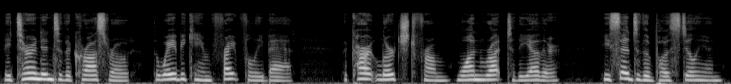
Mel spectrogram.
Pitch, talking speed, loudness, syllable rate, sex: 205 Hz, 205 wpm, -19 LUFS, 5.7 syllables/s, female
